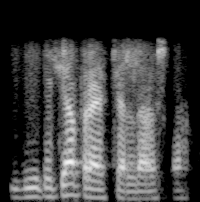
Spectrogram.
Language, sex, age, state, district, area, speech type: Urdu, male, 30-45, Bihar, Khagaria, rural, conversation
